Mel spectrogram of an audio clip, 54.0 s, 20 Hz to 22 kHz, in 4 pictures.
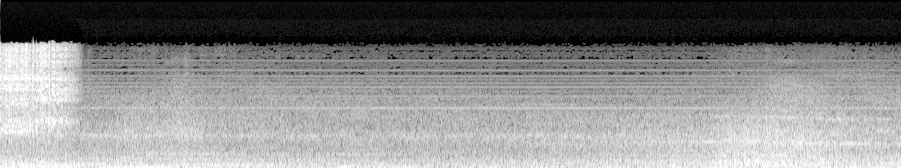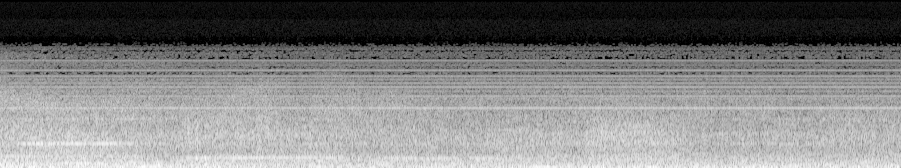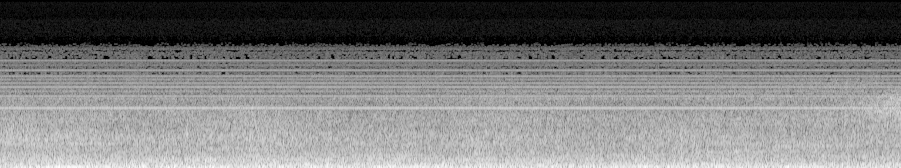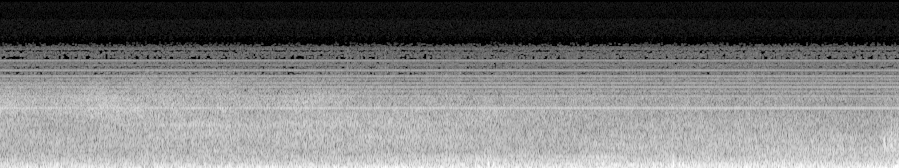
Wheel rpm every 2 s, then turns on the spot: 140, 0, 0, 0, 0, 0, 0, 0, 0, 0, 0, 0, 0, 0, 0, 0, 0, 0, 0, 0, 0, 0, 0, 0, 0, 0, 0.
none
